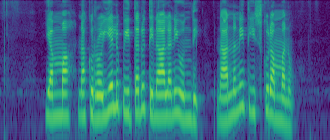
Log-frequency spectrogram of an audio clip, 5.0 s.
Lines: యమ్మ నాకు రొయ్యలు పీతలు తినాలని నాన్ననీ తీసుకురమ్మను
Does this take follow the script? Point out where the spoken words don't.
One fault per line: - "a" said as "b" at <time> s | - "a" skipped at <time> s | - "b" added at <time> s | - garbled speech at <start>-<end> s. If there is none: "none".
- "ఉంది" added at 2.7 s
